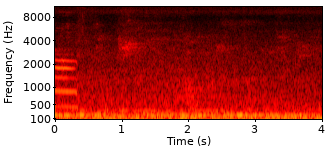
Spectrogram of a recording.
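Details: A cat gives one short, clear meow right at the start, slightly falling in pitch, followed by a faint lower drawn-out tone, over a steady low rumbling background hum.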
